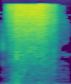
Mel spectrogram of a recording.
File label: household aerosol insect spray single short burst; zapsplat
